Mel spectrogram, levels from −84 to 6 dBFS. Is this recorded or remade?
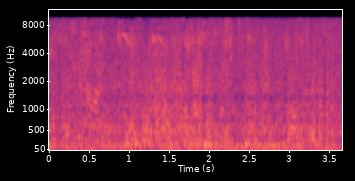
recorded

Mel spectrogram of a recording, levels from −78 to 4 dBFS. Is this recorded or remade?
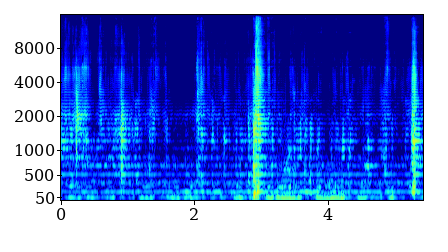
remade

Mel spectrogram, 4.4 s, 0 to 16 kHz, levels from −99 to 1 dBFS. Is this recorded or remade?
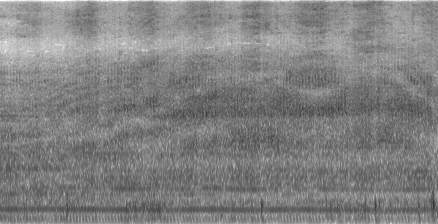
recorded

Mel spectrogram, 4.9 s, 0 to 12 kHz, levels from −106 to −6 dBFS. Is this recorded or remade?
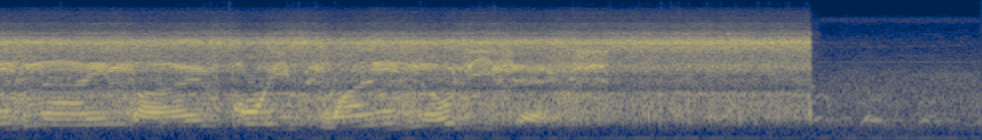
recorded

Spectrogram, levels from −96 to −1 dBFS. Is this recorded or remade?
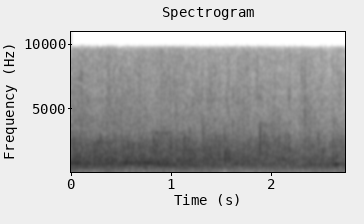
recorded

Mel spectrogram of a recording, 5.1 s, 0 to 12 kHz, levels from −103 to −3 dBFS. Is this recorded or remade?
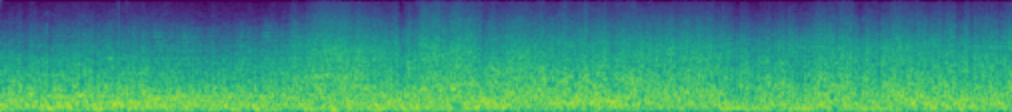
recorded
